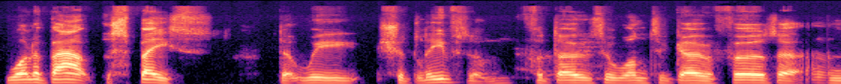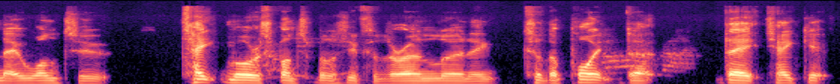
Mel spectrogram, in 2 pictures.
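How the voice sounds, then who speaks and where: A man's voice: lowish voice, steady tone, a little slow, warm tone, no echo, lo-fi sound. A man leading a discussion, asking long reflective questions about learning. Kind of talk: conversational discussion.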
